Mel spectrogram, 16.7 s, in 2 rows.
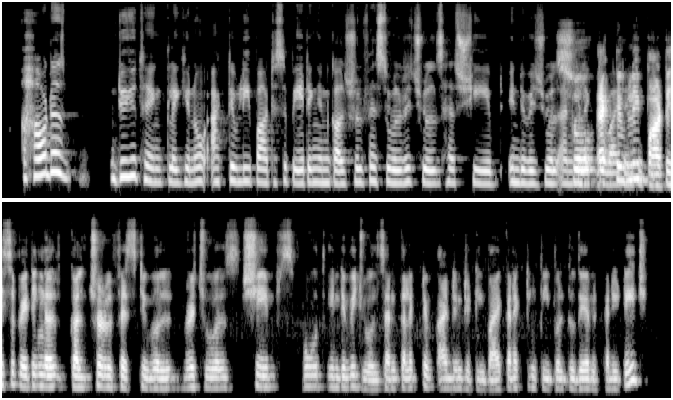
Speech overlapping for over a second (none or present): present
